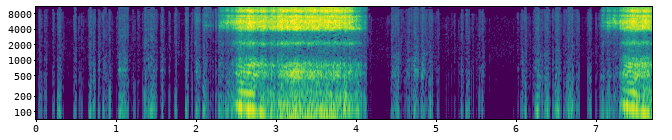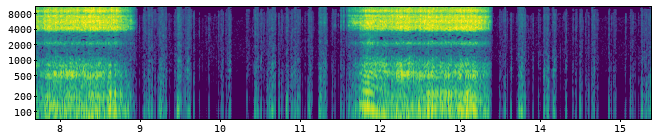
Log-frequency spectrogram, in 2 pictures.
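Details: A wife records her husband snoring in his sleep: three loud, rasping snores at about 13 breaths a minute, with quiet gaps between them.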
